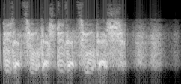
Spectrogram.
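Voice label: Hungarian player friendly fire mood low, speech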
